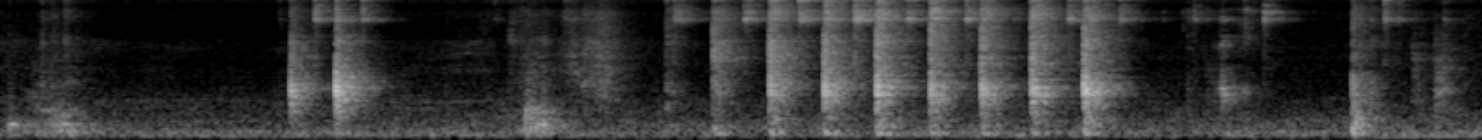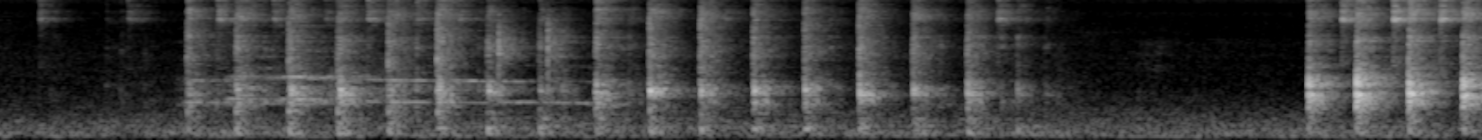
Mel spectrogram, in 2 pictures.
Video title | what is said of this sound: How To Bend a Custom Motorcycle Frame Hoop( The Sand Trick) | it sounds dull as well, it's not ringing, which is a good sign. Because if it's dull, it means it's full.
